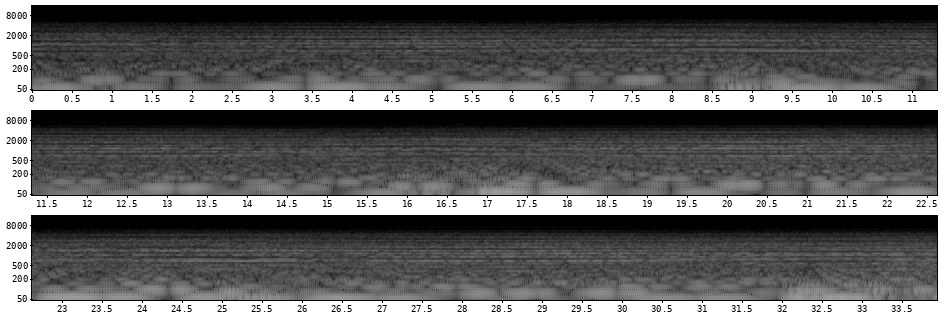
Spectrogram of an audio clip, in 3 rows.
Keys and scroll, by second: 3.9 space, 5.9 space, 12.1 ctrl+z, 15.0 space, 17.2 space, 20.2 space, 26.5 space, 27.8 space.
